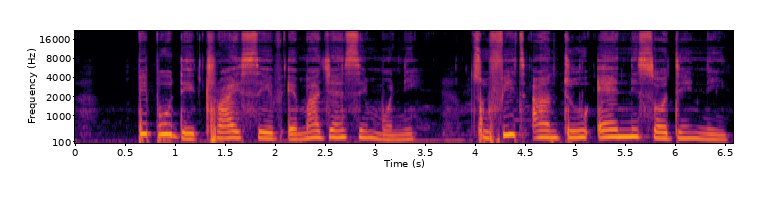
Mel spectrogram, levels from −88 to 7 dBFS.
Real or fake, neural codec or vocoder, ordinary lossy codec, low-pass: real; none; none; none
